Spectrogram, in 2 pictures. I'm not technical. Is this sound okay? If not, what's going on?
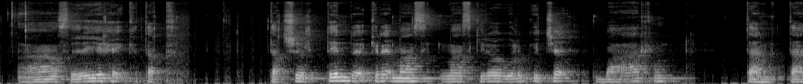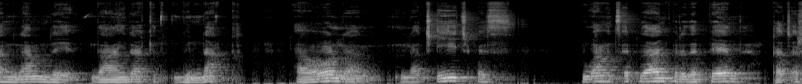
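Yes, no technical faults are audible anywhere in this speech recording.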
